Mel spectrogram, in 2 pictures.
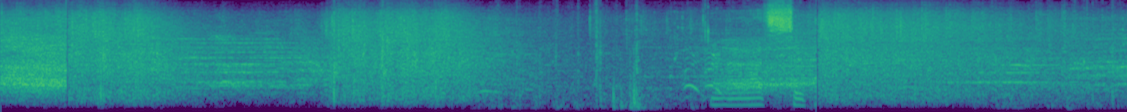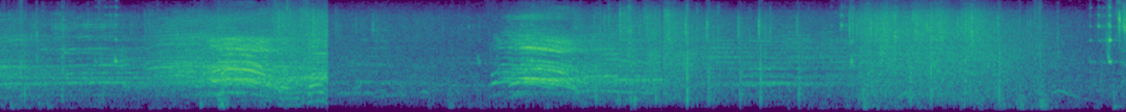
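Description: Badminton arena sound during a doubles rally: sharp racket strikes on the shuttlecock amid crowd noise, with bursts of cheering and applause as points end, and crowd shouts rising twice in the second half.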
